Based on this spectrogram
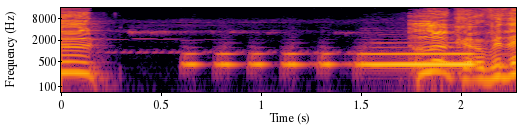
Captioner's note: hooting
